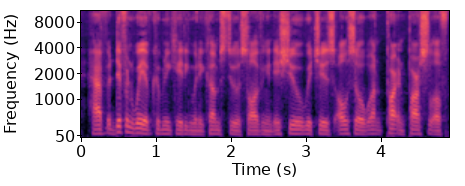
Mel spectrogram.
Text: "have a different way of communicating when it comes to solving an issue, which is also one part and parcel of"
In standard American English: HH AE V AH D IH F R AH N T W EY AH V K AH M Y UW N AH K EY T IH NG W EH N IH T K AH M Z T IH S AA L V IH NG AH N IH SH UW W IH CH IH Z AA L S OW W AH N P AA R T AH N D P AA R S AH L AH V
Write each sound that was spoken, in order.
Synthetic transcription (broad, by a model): HH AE V AH D IH F R AH N T W EY AH V K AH M Y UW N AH K EY T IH NG W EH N IH T K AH M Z T IH S AA L V IH NG AH N IH SH UW W IH CH IH Z AA L S OW W AH N P AA R T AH N P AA R S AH L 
